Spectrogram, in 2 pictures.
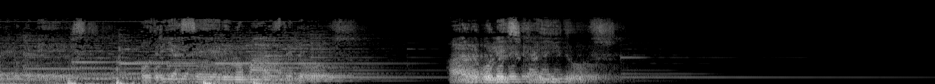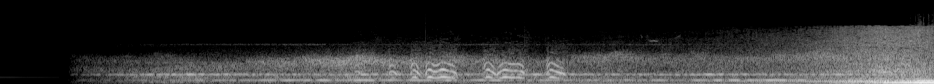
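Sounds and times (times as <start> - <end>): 
speech: 1.6 - 3.6, 4.5 - 6.2
red car engine drone on a tree-lined highway: 10.6 - 18.6
road rumble on a tree-lined highway: 12.6 - 18.6.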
